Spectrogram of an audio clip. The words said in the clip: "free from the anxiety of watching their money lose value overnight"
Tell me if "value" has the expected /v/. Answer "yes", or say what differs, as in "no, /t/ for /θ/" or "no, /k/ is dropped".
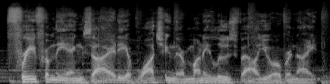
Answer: yes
